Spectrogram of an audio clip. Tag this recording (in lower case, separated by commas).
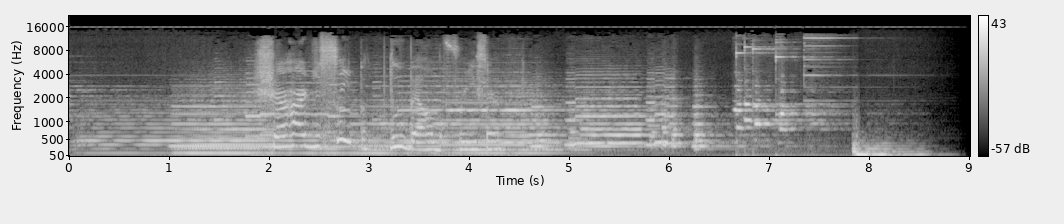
speech, music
